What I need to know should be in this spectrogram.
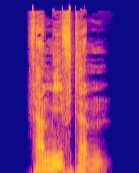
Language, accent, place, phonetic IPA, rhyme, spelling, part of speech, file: German, Germany, Berlin, [fɛɐ̯ˈmiːftəm], -iːftəm, vermieftem, adjective, De-vermieftem.ogg
- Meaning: strong dative masculine/neuter singular of vermieft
